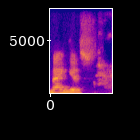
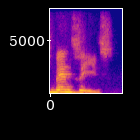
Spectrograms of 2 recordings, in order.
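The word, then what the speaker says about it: Menzies: The reason I yelled when she said Mangus is because it's spelled MN Z. And I don't care how much pride the the Scots have. It's not Mangus, it's menses.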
